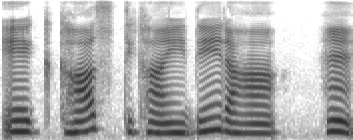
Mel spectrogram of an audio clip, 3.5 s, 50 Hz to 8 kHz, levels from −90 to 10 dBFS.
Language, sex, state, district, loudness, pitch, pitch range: Hindi, female, Himachal Pradesh, Shimla, -14 LUFS, 220 Hz, 205-230 Hz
